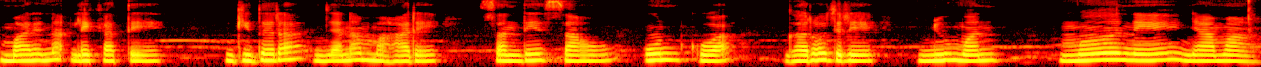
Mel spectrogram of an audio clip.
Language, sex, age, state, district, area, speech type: Santali, female, 45-60, Jharkhand, Bokaro, rural, read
